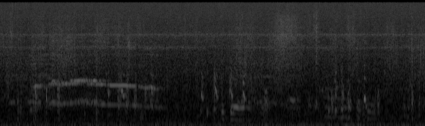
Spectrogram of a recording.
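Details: Rooster crowing among hens: a long drawn-out harmonic crow lasting about two seconds, followed by scattered short clucks and a few squawks, with low background hiss.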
